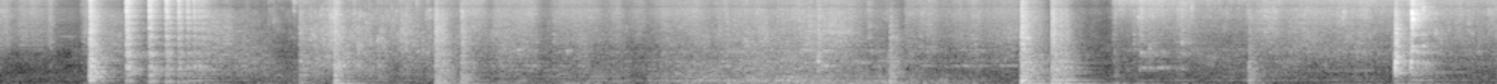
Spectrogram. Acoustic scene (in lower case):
kitchen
